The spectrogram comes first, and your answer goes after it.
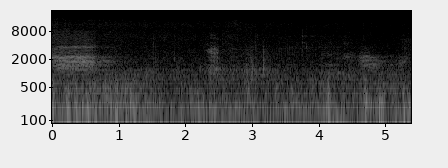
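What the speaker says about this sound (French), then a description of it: "On entend des bruits de corbeaux." Crows cawing in the horror video game The Evil Within, a few faint, scattered caws under heavy wind-like noise and low rumbling ambience.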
